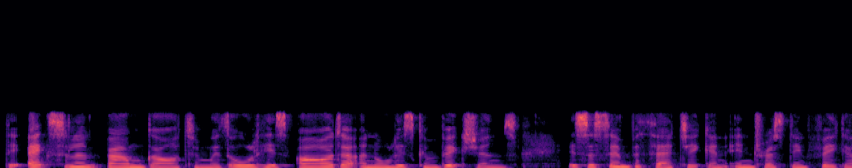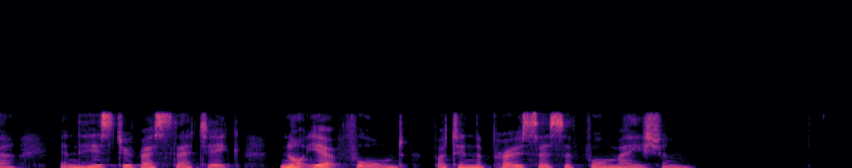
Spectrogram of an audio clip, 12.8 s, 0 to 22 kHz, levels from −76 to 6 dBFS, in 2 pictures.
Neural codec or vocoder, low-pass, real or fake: none; 7.2 kHz; real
